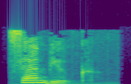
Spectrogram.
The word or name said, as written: sambuke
